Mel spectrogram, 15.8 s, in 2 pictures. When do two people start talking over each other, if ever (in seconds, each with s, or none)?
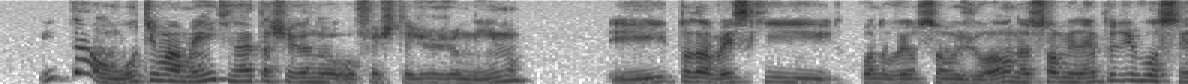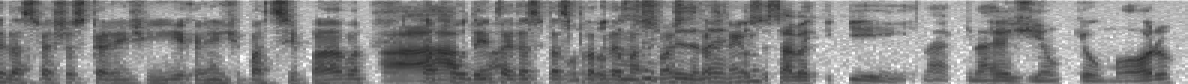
10.4 s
